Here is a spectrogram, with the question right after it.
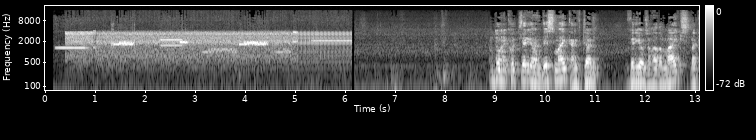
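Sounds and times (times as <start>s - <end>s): buzzy held tone: 0.4s - 6.2s.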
